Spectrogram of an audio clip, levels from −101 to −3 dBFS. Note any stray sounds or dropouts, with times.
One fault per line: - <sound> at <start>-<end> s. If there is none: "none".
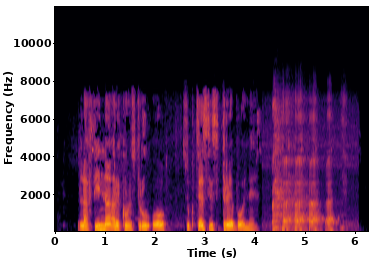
- laugh at 4.3-5.9 s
